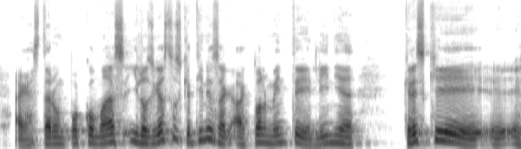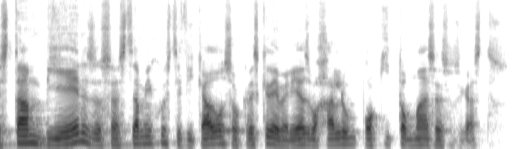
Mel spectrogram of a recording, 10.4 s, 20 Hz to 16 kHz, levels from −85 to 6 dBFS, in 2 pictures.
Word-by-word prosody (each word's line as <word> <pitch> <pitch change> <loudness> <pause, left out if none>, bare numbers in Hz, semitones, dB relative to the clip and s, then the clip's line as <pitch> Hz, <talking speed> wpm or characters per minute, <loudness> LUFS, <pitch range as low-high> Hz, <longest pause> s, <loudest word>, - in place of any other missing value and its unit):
a - - -1
gastar 120 - +1
un 120 0 -3
poco 130 +2 +1
más. 150 +5 +3
Y 170 - -3
los 135 -2 +3
gastos 185 +6 0
que 155 - -3
tienes 190 +2 -1
ac 125 -3 0
actualmente 135 +2 -1
en 105 - -7
línea, 125 +1 -2 0.5
¿crees 155 +5 +3
que, 185 +3 +1
eh, 120 -6 +4
están 130 +3 +3
bien, 120 +9 +1
o 105 -8 -4
sea, 105 +1 -5
están 105 +5 -2
bien 130 -1 -7
justificados 120 0 -1
o - - -6
crees 110 0 -7
que 130 - -4
deberías 105 0 +1
bajarle 105 +2 -2
un 115 0 -5
poquito 110 -1 -4
más 110 +1 -4
a - - 0
esos 95 -1 -13
gastos? - - -15
125 Hz, 200 wpm, -23 LUFS, 110-140 Hz, 0.5 s, eh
